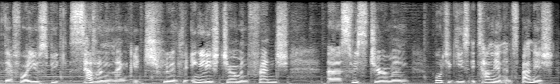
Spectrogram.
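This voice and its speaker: Low-voiced woman hosting, faint music. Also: darkish tone. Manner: friendly, laughing, with fillers. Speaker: host. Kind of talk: casual interview talk.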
